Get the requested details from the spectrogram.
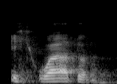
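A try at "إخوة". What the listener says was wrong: Ikhwatun. Wanya pendek ya. Ikhwatun. Nah, ikhwatun.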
